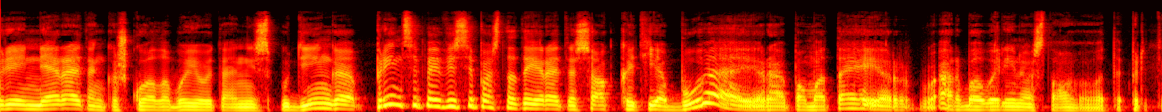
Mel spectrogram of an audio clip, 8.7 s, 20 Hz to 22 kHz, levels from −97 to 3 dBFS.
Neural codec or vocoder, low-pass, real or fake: none; 14.4 kHz; real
